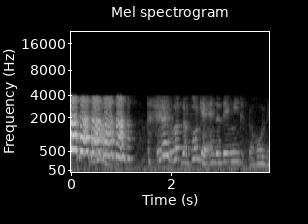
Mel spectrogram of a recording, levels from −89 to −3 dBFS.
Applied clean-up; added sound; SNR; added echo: none; none; none; none.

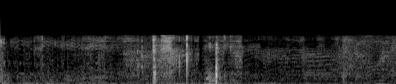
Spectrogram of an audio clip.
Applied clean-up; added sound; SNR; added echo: neural separator model SepFormer WHAM!.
